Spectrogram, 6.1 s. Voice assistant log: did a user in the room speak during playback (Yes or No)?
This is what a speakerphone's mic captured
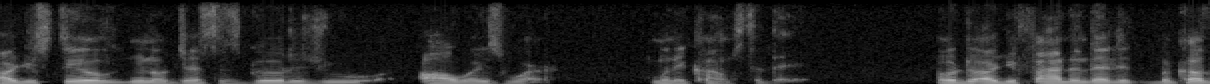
Yes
